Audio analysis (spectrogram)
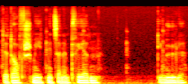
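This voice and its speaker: An actor playing a melancholy man recalling his family and lost village in a measured, reflective radio play narration. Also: low voice, completely flat delivery, warm tone, breathy edge. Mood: elegiac, reflective.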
